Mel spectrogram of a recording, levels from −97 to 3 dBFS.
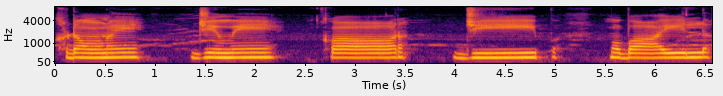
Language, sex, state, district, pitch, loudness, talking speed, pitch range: Punjabi, female, Punjab, Fazilka, 205 Hz, -13 LUFS, 55 wpm, 200-215 Hz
